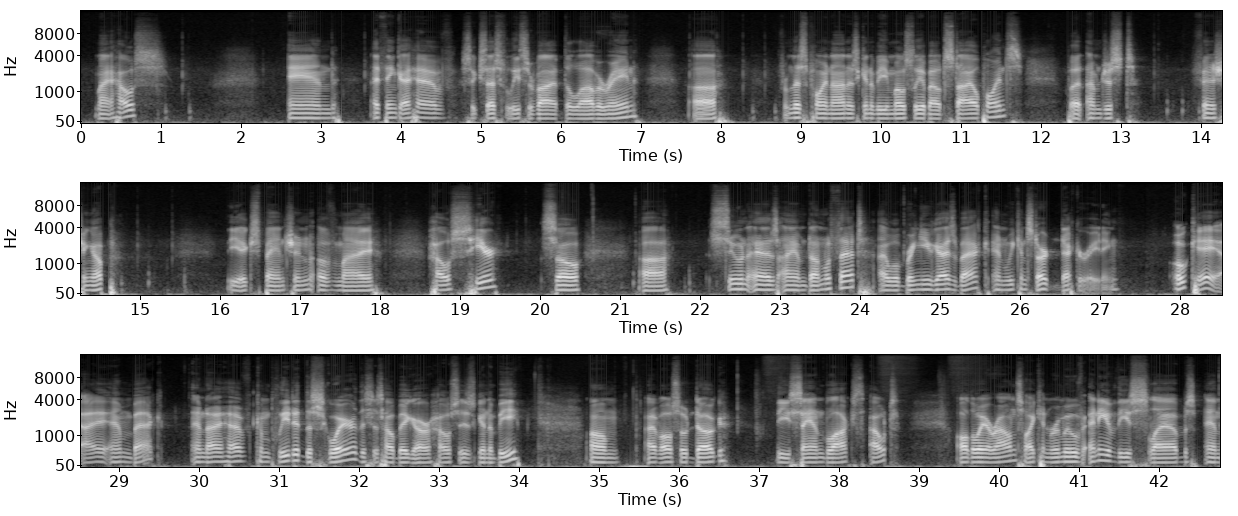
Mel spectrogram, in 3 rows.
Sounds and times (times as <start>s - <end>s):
Speech: 0.2s - 1.2s, 2.6s - 7.0s, 7.6s - 8.1s, 8.7s - 13.3s, 13.9s - 14.8s, 16.1s - 20.6s, 21.2s - 27.3s, 27.9s - 34.1s, 34.9s - 38.8s, 39.4s - 42.7s.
